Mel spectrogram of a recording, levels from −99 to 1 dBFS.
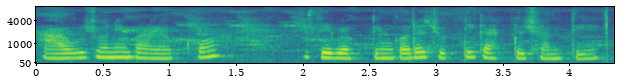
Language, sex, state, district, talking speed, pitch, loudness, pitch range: Odia, female, Odisha, Khordha, 95 wpm, 220 Hz, -16 LUFS, 210-245 Hz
